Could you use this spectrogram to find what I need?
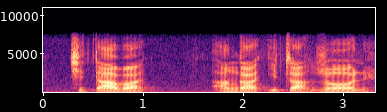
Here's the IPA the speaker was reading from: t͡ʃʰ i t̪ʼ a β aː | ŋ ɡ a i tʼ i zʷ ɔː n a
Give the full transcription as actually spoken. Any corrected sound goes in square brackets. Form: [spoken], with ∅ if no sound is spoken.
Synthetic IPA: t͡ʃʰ i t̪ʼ a β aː | ŋ ɡ a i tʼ [a] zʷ ɔː n [ɛ]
